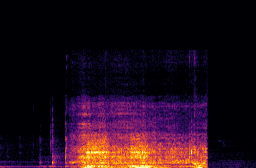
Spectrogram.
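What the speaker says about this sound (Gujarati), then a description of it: "તો આપણે દાળને ભાજી દઈશું." A kitchen blender whirs loudly for about a second and a half as it mashes cooked dal with spices, starting and stopping abruptly after a couple of soft knocks.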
